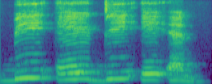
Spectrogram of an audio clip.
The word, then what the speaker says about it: Badan: How can you spell that last word? Sorry. Okay. B-A-D-A-N.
